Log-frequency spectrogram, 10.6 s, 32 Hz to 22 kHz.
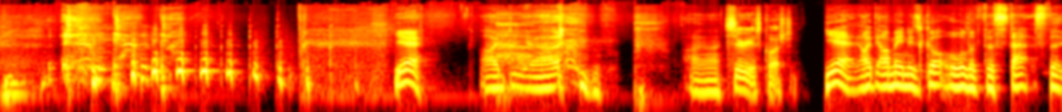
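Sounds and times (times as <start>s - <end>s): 
person coughing fit: 0.0s - 2.0s, 5.0s - 6.7s
laughter: 0.0s - 3.7s
speech: 0.4s - 1.6s, 4.0s - 6.1s, 6.9s - 10.6s.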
